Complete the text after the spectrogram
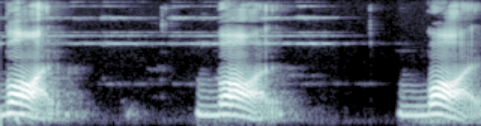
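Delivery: "ball" said short and low like bol, not baul; low, short "ball" repeated; correct bowl. Shown as a demonstration. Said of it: "Actual pronunciation is".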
